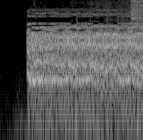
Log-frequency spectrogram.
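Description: A car's brakes squeal loudly, a harsh high-pitched screech that starts abruptly after a brief quiet moment and holds steady for nearly two seconds without easing off.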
